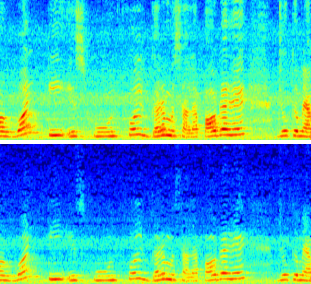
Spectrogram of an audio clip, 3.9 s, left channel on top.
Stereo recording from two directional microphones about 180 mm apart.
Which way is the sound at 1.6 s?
15° left (ahead or behind).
